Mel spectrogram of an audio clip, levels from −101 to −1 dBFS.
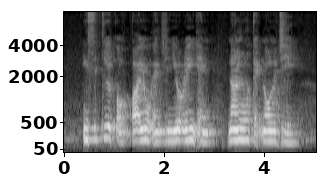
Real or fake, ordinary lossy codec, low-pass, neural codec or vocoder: fake; none; none; codec, 16 kHz, 4 kbps, FunCodec, trained on LibriTTS, 50 frames a second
